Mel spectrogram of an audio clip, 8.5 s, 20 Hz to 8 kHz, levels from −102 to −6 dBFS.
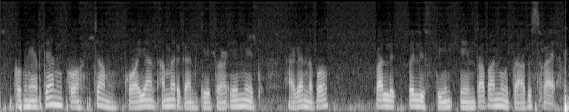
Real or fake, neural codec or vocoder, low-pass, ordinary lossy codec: fake; codec, 16 kHz, 16 kbps, FunCodec, trained on LibriTTS, 50 frames a second; none; none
